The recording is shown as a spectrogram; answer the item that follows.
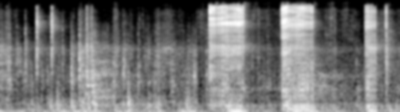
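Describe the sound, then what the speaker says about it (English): Zip tie cinched tight on a motorcycle camera mount, close quick ratcheting clicks that build into several loud zipping bursts, with short pauses between pulls. "And then we can just run a zip tie underneath here."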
